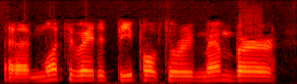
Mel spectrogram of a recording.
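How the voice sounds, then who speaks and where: A man's voice: fairly high pitch, fairly even intonation, normal speed, no room sound, narrow, tinny audio. A man, a guest economist answering interview questions by phone in a hesitant, thoughtful way. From Croatia. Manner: hesitant, thoughtful, with many fillers.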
